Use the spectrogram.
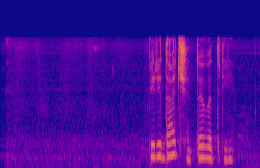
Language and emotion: Russian, neutral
